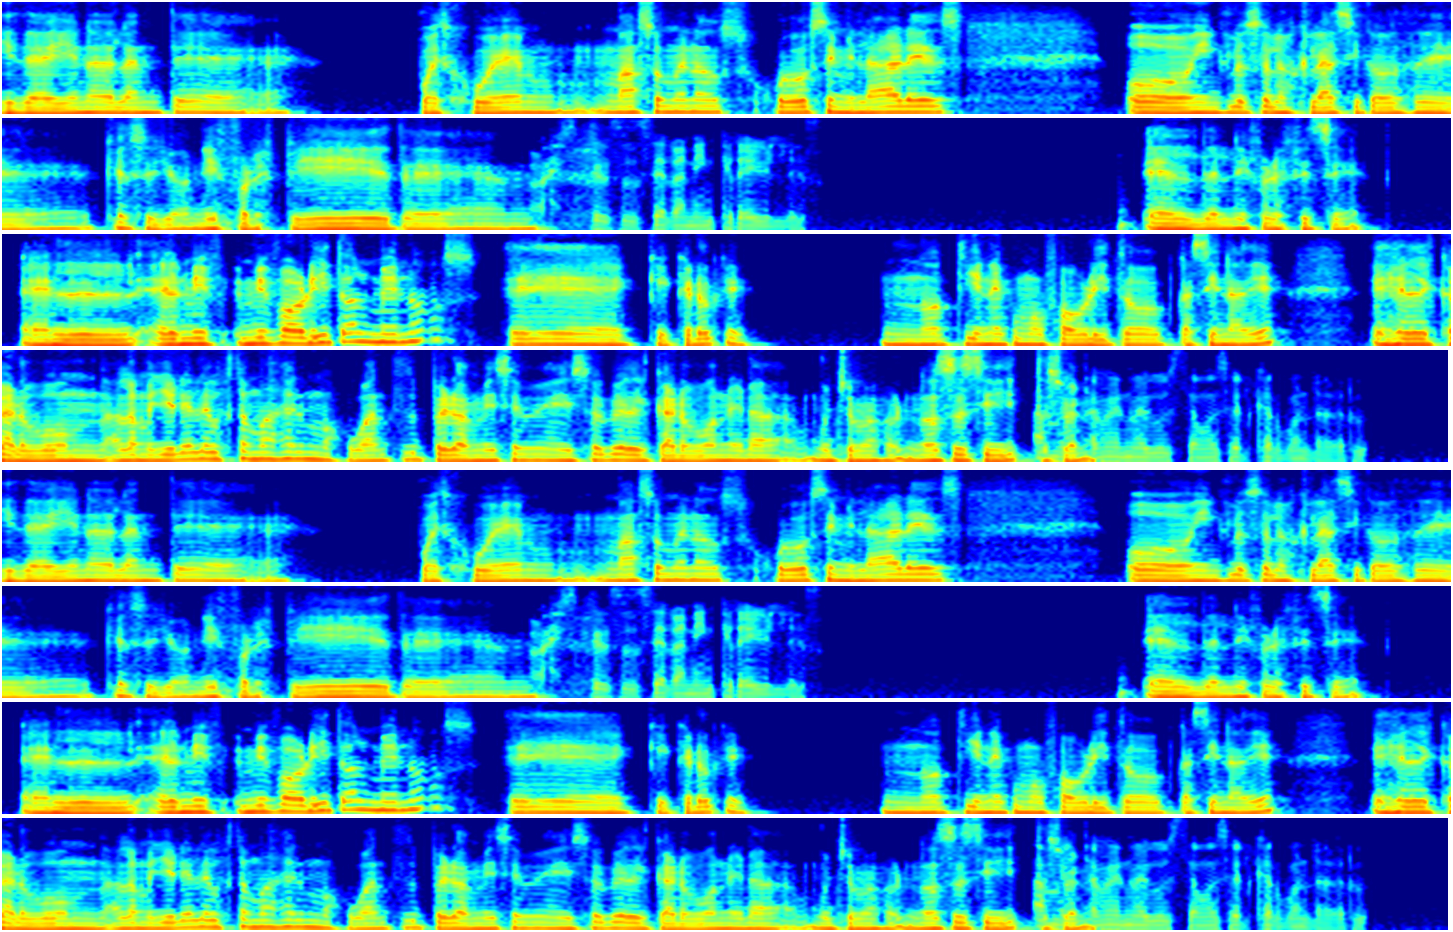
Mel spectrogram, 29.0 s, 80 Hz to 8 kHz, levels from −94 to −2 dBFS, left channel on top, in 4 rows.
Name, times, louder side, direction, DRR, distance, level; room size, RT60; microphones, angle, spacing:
voice 1, 0.0-1.5 2.1-9.9 13.0-14.0 14.6-18.2 18.9-27.2, left 2 dB, 25° left, 0.6 m, -25 dB
voice 2, 9.9-11.3 26.9-28.6, right 1 dB, 10° right, 3.6 m, -46 dB
head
